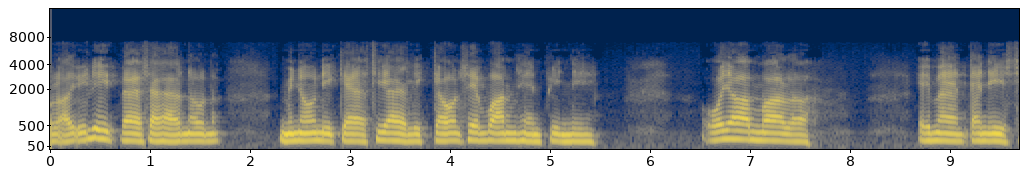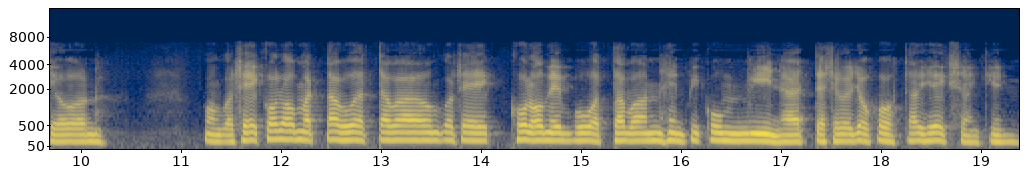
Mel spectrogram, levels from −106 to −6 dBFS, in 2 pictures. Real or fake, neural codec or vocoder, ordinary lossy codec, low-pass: fake; codec, 16 kHz, 4 kbps, FunCodec, trained on LibriTTS, 50 frames a second; none; 7.2 kHz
